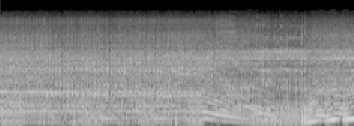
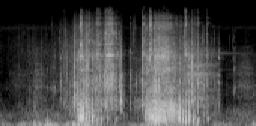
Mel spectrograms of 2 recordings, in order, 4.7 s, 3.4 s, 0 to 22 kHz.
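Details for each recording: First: Echo CS310 chainsaw after carburettor cleaning and tune-up to cure no-start, no-idle, no-cut, cutting pallet wood: crisp high buzz revving up and dropping between cuts, clean pickup and steady pull; runs healthy. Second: Echo CS310 chainsaw two-stroke, brought in for no start, no idle, no cut, just after carburetor change, first fire with choke: ragged surging bursts then drops off, won't hold steady; erratic running, needs carburetor tuning.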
